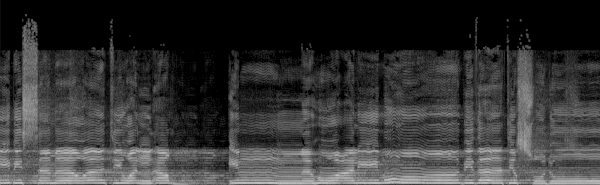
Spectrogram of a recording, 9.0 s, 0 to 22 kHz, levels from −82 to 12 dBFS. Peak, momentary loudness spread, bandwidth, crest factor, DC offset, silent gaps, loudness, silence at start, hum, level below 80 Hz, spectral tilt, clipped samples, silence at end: -2 dBFS; 5 LU; 18 kHz; 16 dB; under 0.1%; none; -16 LUFS; 0 s; none; -70 dBFS; -1.5 dB/octave; under 0.1%; 0 s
